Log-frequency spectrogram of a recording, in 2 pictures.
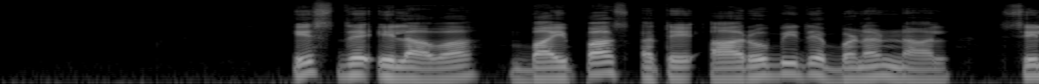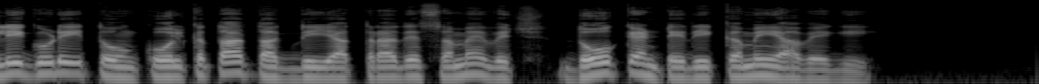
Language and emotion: Punjabi, neutral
